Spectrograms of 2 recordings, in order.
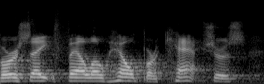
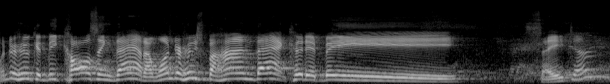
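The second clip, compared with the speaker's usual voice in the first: pious tone, pitched up, be drawn out; 6 semitones higher than usual. Imitating a sketch character for a congregation: imitating the Church Lady. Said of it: "That's what she would say".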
